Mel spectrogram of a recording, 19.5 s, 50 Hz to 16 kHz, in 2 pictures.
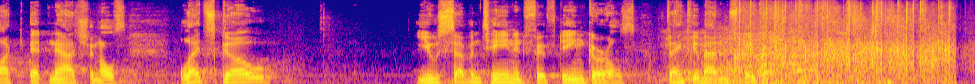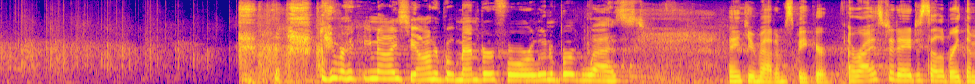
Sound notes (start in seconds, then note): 10.5 applause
